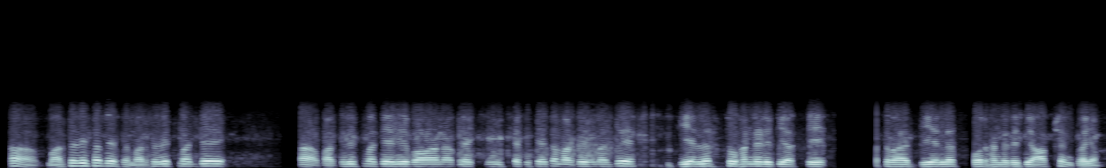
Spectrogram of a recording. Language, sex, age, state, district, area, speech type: Sanskrit, male, 18-30, Andhra Pradesh, Guntur, urban, conversation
